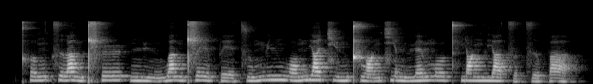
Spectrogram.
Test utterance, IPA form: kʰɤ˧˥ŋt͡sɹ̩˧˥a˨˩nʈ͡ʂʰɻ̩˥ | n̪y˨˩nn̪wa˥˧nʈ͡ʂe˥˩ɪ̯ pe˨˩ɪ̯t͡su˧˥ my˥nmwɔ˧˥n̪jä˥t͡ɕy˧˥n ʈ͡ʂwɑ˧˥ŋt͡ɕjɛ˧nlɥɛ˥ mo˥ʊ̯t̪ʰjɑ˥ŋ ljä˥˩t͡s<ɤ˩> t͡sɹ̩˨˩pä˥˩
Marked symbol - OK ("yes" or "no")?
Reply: yes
